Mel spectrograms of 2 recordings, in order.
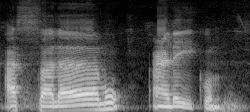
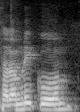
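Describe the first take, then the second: First: The words are articulated carefully and distinctly. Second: The words are slurred together carelessly. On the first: The speaker calls it right. "Salam itu kita mengucapkan assalamu alaikum" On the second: The speaker calls it wrong. "Bukan assalamualaikum. Nggak ada dalam bahasa"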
